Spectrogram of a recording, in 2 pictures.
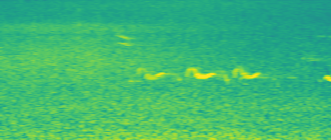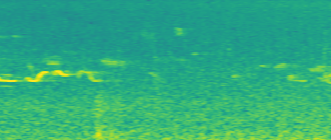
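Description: Faint outdoor woodland ambience with a bird singing short, wavering warbled phrases, two phrases in the first four seconds.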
